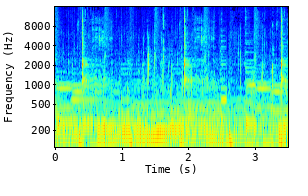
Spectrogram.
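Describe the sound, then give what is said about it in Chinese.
Ingredients for a red crab seafood congee cook together in a pot with water and rice, giving a continuous bubbling sizzle with scattered clinks and clatters throughout. “妈妈和小雨把食材倒在锅子里一起煮，”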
